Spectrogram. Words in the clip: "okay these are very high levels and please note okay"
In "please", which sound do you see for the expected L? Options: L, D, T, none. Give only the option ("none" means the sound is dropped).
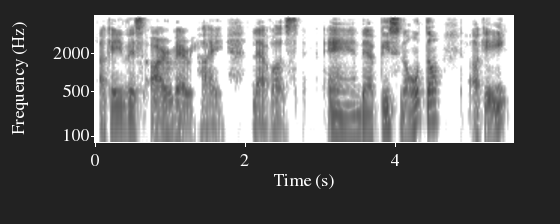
none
